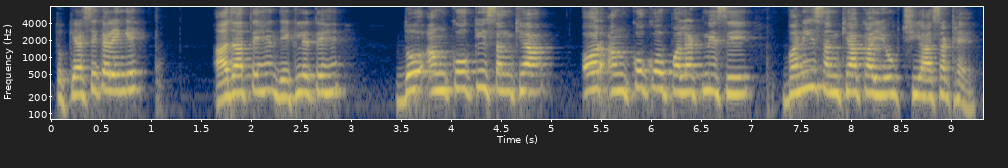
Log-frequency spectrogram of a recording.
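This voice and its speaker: A man teaching a live online maths class for exam prep, chatty and coaxing, constantly quizzing his students with quick questions. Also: extremely high pitch.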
